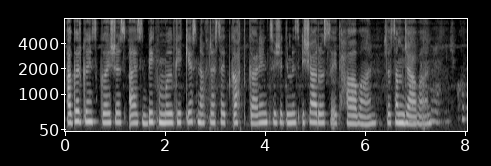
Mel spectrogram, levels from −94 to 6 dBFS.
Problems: none marked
